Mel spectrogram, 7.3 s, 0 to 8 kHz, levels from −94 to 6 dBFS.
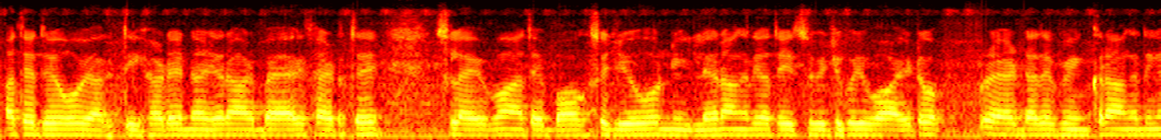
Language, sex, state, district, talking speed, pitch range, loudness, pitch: Punjabi, male, Punjab, Fazilka, 225 wpm, 115-125 Hz, -12 LUFS, 120 Hz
